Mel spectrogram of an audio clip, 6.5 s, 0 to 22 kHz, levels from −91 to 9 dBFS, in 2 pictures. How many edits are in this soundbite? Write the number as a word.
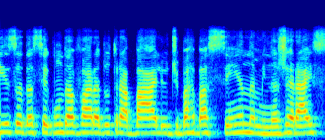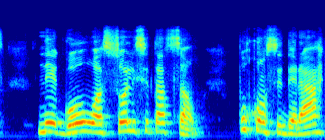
zero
